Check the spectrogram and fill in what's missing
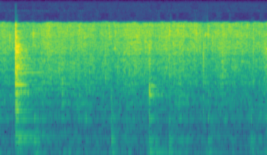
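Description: Forty grams of ginger dropped into a hot pan for a fish soup with vegetables, a sharp sizzling burst at first that settles into a steady, close frying hiss with a few stirring scrapes.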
